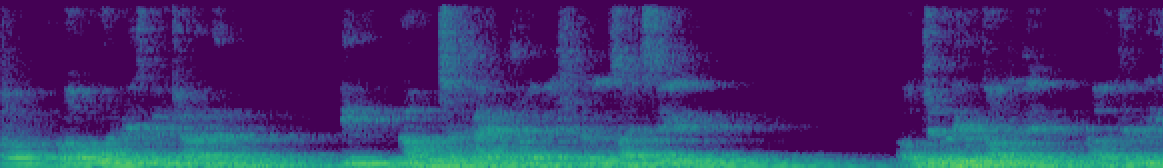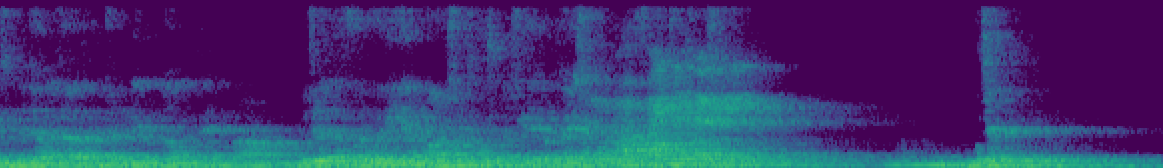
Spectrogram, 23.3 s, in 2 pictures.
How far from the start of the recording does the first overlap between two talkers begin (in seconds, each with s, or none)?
17.4 s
